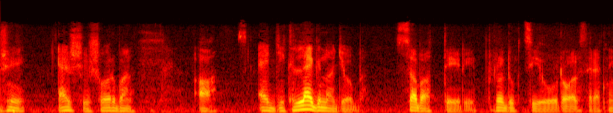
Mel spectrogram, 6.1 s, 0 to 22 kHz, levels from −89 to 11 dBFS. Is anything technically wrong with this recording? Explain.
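No, nothing is technically wrong with this audio.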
